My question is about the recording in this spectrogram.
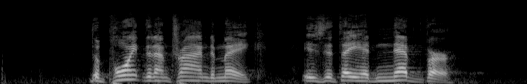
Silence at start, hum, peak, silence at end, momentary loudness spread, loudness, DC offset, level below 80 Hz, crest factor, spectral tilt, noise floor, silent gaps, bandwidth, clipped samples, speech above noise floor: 0.9 s; none; -6 dBFS; 0.8 s; 9 LU; -24 LUFS; under 0.1%; -50 dBFS; 20 dB; -5.5 dB/octave; -67 dBFS; none; 11.5 kHz; under 0.1%; 43 dB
